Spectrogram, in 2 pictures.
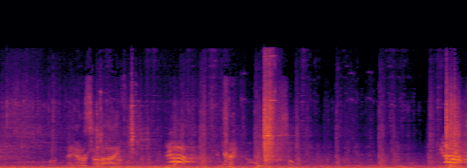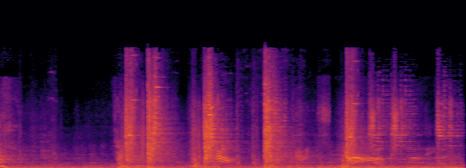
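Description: Steel swords clash and ring in a fight.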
